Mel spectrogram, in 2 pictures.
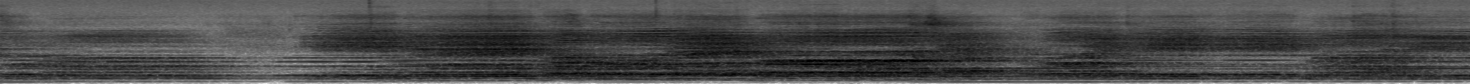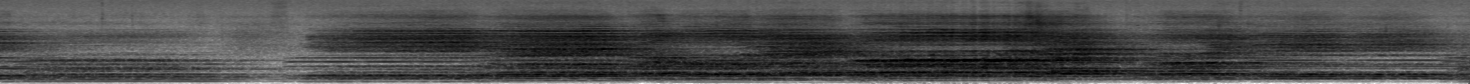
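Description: Mixed choir of women's and men's voices singing a hymn in parts. The singing dips briefly at two phrase breaks, about two seconds in and a little past the middle.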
